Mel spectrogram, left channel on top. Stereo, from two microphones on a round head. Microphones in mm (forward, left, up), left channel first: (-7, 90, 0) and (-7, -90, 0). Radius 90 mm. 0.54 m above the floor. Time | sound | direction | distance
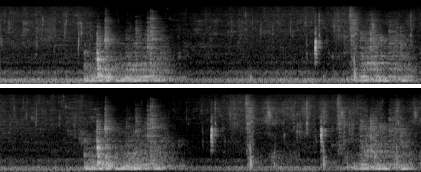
0.8 | a drawer | 5° right (ahead or behind) | 0.6 m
